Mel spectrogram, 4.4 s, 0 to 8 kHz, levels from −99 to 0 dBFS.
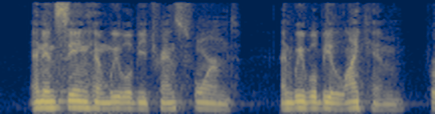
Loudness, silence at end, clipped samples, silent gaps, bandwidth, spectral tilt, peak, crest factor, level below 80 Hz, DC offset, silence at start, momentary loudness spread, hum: -33 LUFS; 0 s; under 0.1%; none; 7.6 kHz; -4.5 dB/octave; -14 dBFS; 20 dB; -66 dBFS; under 0.1%; 0.3 s; 16 LU; none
